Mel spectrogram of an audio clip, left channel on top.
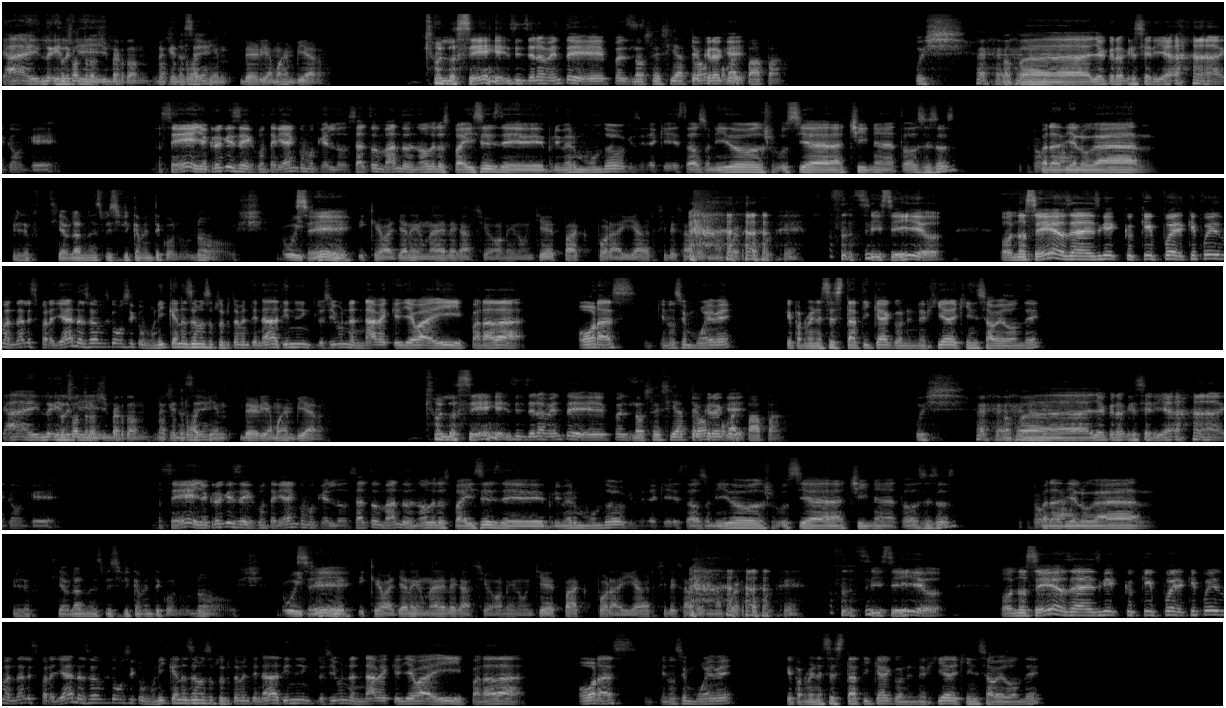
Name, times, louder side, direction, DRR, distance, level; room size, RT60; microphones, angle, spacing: voice 1, 0.0-1.2 1.7-2.1 4.2-6.4 6.9-7.4 9.1-9.7 10.0-12.8 13.8-21.8 22.6-23.8 24.5-27.9 31.3-32.4 32.8-33.9 34.4-41.9 42.4-44.0 44.5-47.1, left 4 dB, 75° left, 0.8 m, -31 dB
voice 2, 0.6-3.3 6.3-7.8 9.7-10.5 22.5-23.0 27.2-32.4 32.8-32.9, equal, ahead, 0.7 m, -36 dB
4.5 x 2.1 x 3.0 m
head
